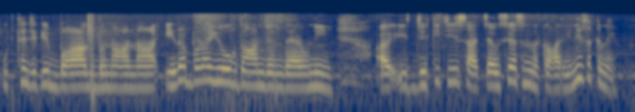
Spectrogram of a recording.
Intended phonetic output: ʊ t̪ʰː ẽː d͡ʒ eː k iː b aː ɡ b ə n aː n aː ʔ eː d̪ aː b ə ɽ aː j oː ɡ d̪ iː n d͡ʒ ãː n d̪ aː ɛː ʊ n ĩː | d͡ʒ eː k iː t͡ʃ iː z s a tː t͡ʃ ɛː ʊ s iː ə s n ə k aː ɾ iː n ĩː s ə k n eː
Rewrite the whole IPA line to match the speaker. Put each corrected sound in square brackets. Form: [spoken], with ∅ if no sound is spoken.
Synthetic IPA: ʊ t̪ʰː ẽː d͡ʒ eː k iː b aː ɡ b ə n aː n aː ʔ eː d̪ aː b ə ɽ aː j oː ɡ d̪ [aː] n d͡ʒ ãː n d̪ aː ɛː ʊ n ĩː | d͡ʒ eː k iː t͡ʃ iː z s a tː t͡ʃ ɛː ʊ s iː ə s n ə k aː ɾ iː n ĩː s ə k n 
